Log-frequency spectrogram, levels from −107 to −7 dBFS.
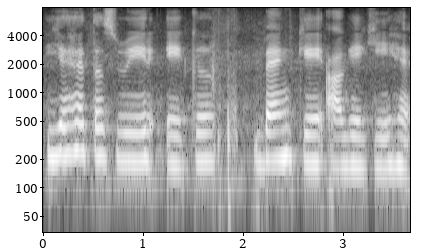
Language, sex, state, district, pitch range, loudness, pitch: Hindi, female, Haryana, Charkhi Dadri, 170-205 Hz, -16 LUFS, 190 Hz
